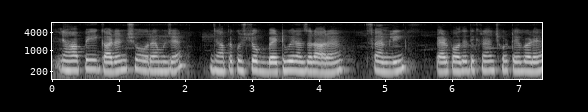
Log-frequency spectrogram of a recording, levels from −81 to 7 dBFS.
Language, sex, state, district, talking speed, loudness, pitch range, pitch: Hindi, female, Bihar, Begusarai, 210 wpm, -17 LUFS, 205-225 Hz, 215 Hz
